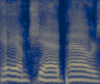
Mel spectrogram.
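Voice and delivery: put-on Southern accent, put on. Retelling the undercover football skit, imitating Chad Powers' Southern accent. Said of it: "this Southern accent. He's like".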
